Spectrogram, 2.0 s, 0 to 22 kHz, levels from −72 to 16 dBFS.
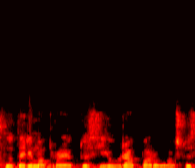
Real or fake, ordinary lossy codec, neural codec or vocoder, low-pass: real; MP3, 48 kbps; none; 9.9 kHz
